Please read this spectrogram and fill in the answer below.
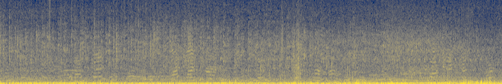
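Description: Outdoor crowd of many people talking at a distance, an indistinct babble of voices over a steady low rumble.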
